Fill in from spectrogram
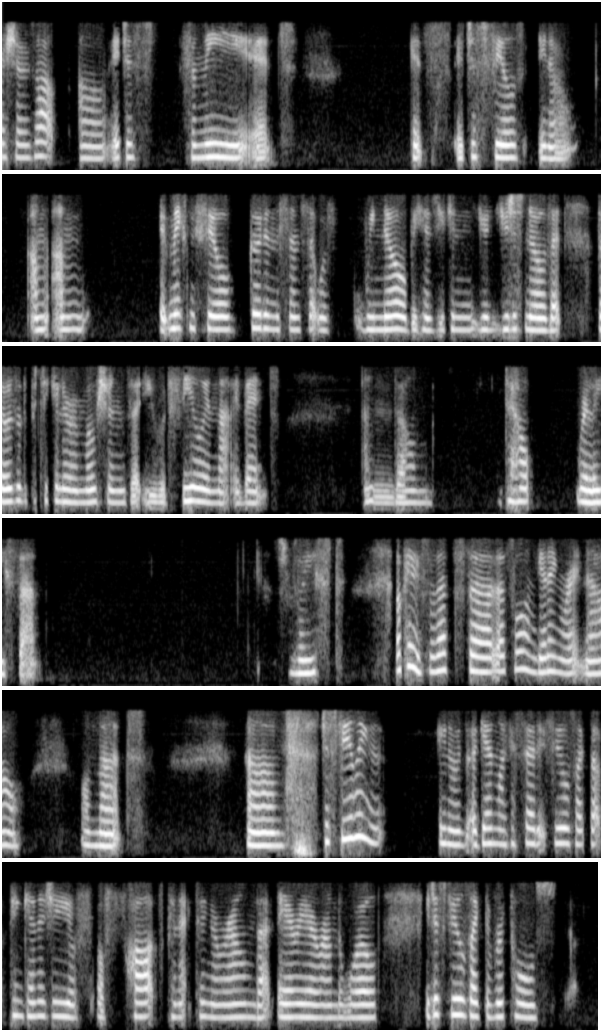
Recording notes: Takes your calls for healing live today!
